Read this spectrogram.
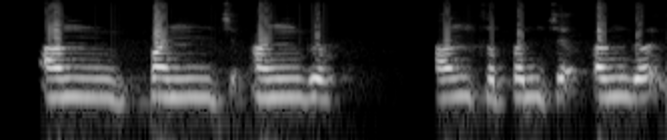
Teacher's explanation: अनुस्वार एक व्यंजन ध्वनि, उसके उच्चारण से में नाक से अधिक सांस निकलती है और मुख से कम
